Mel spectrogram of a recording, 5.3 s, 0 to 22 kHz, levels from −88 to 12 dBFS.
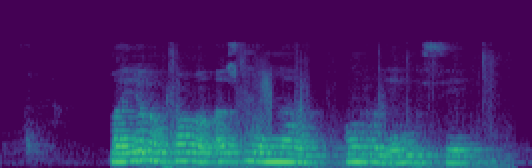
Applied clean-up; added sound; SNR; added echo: neural separator model SepFormer DNS4.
